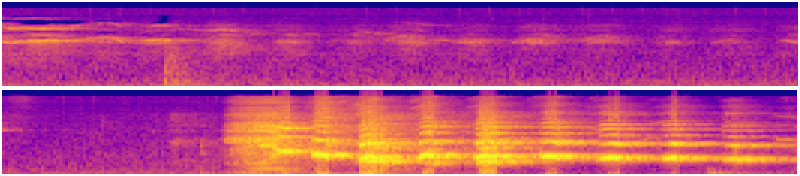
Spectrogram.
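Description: A high, squeaky sound fades out in the first half second, then near quiet, then high-pitched squealing laughter breaks out about three and a half seconds in, in quick rapid pulses.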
